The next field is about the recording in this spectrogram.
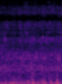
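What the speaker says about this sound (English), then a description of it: "the water will drop off of that big grey stone and then run down and go into the lake, into the pond like that" Garden stream water spilling off a big grey stone and running down into a pond, a steady, soft outdoor trickle with low gurgles, no one speaking.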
